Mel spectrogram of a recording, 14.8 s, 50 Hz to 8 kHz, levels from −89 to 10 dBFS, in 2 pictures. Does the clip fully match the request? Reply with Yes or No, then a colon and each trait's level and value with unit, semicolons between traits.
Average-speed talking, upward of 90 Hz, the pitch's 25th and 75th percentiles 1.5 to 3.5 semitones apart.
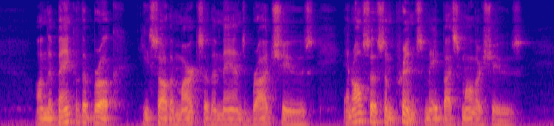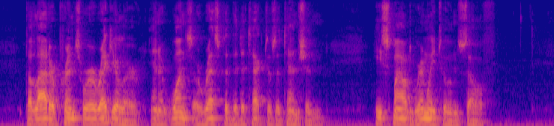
No: average, 160 wpm; very low, 85 Hz; average, 3.0 semitones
